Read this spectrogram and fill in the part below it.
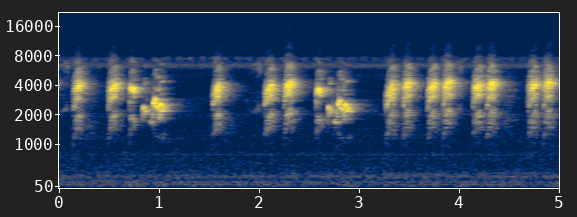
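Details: Sooty-headed bulbul singing vigorously at midnight, mixing bright high chirps in pairs and triplets with two lower, falling slurred notes, separated by brief pauses.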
